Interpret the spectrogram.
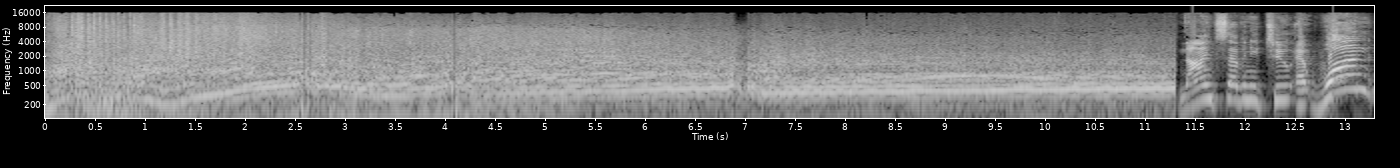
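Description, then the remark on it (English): A powerful supercharged drag car on bias ply tires, with a booster pump, MS-109 and Lund tuning, making about 800 rear-wheel horsepower on the dyno, roars hard off the line, its engine note climbing through several quick gear shifts, loud, before a voice starts talking at the end. “This car had a booster pump, MS-109, Lund tuning, and it made 800 or so rear wheel horsepower on the dyno.”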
